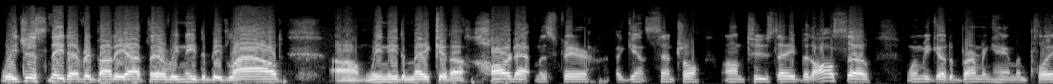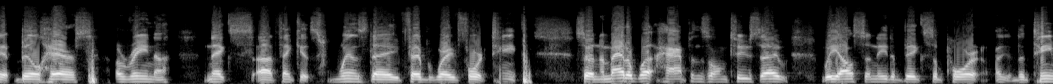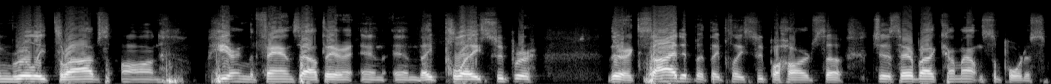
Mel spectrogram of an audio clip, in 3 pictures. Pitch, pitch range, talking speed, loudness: 125 Hz, 115-130 Hz, 165 wpm, -10 LUFS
